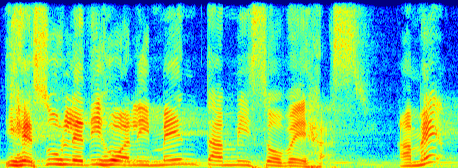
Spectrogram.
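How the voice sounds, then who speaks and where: A woman preacher with a high, somewhat bright voice speaks at normal speed, guiding the congregation to repeat her phrases in a call-and-response sermon. The church hall sounds reverberant, and faint music can be heard.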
